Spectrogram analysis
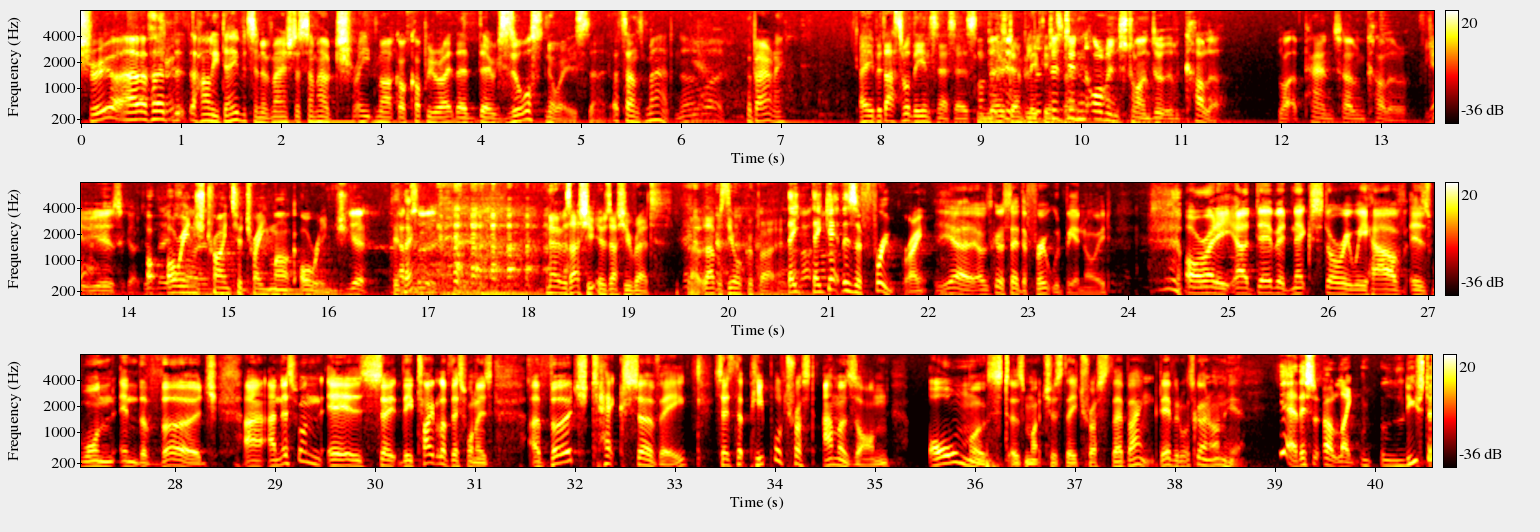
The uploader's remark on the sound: It's a Halloween-themed show recorded in front of a live studio audience at our home in WeWork, London. No live recording is complete without a good feature, so we have a bit of audience participation.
